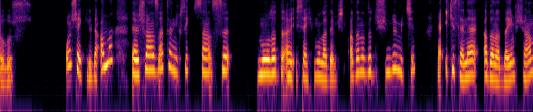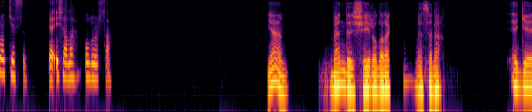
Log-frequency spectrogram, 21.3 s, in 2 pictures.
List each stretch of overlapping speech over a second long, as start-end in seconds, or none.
none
